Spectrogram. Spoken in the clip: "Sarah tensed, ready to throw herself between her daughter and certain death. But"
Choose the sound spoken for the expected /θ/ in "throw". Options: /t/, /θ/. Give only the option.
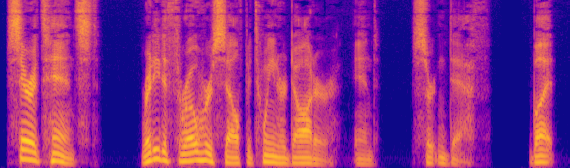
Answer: /θ/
